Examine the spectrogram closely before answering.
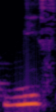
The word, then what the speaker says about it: mis: Now, months usually, but not always, have mis in front of them.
